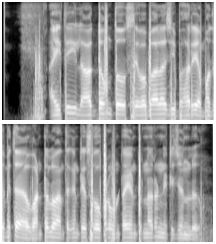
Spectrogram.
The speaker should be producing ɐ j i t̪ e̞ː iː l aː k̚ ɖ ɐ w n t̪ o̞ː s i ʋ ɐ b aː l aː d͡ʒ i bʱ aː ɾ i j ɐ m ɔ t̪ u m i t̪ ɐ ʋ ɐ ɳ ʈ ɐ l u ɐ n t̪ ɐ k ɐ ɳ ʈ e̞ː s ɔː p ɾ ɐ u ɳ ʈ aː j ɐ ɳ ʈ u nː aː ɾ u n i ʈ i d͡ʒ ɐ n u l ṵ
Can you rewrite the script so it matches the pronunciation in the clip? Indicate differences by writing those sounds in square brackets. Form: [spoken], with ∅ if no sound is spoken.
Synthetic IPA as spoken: ɐ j i t̪ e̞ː iː l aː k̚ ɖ ɐ w n t̪ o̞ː s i ʋ ɐ b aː l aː d͡ʒ i bʱ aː ɾ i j ɐ m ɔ [d̪] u m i t̪ ɐ ʋ ɐ ɳ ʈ ɐ l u ɐ n t̪ ɐ k ɐ ɳ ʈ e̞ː s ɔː p ɾ ɐ u ɳ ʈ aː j ɐ ɳ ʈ u nː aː ɾ u n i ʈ i d͡ʒ ɐ n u l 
